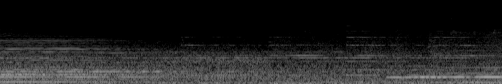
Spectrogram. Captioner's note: birds calling, bell clanging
